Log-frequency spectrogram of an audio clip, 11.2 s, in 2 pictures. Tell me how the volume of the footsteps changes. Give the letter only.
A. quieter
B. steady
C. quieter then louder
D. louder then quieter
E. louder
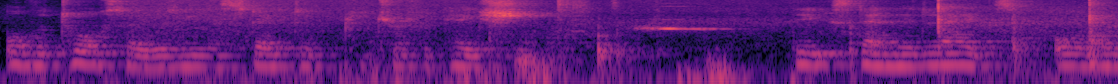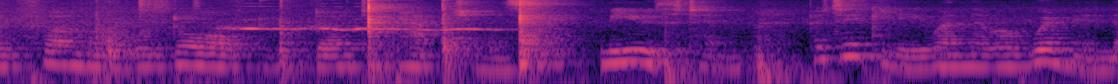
E.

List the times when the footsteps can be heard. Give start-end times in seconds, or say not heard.
1.8-9.9.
